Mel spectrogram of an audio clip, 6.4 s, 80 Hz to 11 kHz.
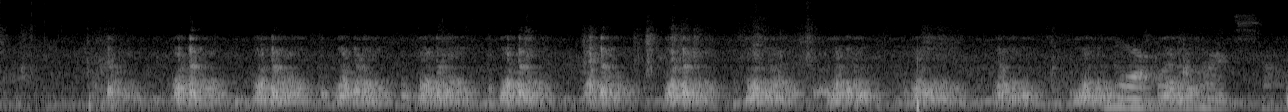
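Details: Rapid, regular whooshing pulses, about 150 a minute: fetal heart blood flow on Doppler ultrasound during a prenatal scan of a baby boy, anterior grade 1 placenta; normal heartbeat.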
